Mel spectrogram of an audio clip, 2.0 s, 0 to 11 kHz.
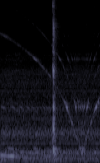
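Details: Anycubic M3 Max resin printer with perforated build plate and thermal vat band heating resin to about 36°: quiet room, one soft pop as the layer releases, then gentle rising and falling lift-motor whine; clean normal peel.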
